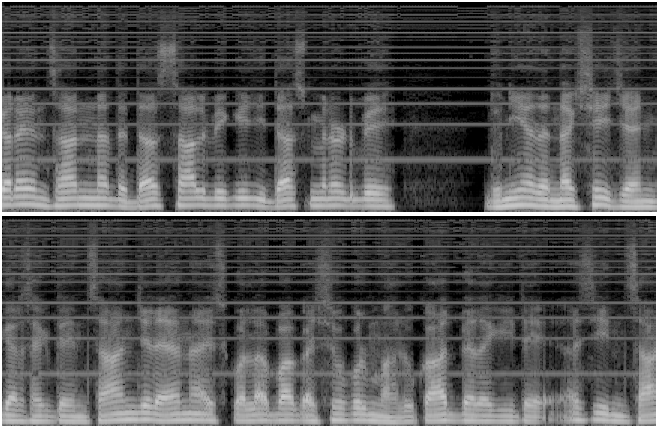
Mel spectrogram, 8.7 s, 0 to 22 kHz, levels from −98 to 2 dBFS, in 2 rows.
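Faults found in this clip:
USB whine, throughout speech, 0 s to end. Fixed-pitch tone on a 1 kHz series, strongest harmonic at 12 kHz, about 20 dB below the speech. Probable component: USB audio interface or its power and ground path. Mechanism: 1 ms bus frame current pulses coupling into the analogue supply or ground.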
